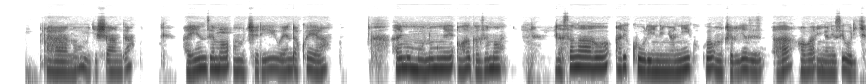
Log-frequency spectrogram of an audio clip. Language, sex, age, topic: Kinyarwanda, female, 25-35, agriculture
